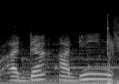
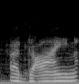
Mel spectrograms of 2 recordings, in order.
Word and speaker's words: Adine: And we are going to continue Adeen's route. I think it's Adeen. I'm not sure if it's Adeen or Adine. I think it's Adeen. Because I've never heard these names pronounces, but I'm pretty sure it's Adeen.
